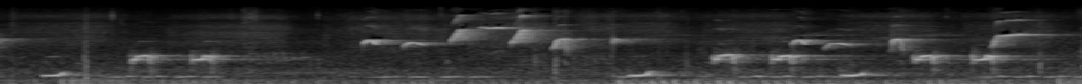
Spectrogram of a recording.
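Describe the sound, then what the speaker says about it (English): A Bornean green magpie calls repeatedly in a mountain forest on Mount Kinabalu, Sabah, clear whistled notes rising and falling in short phrases over a low, steady forest hum. "This Bornean green magpie, that is endemic once again to mountain forests of North Borneo"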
